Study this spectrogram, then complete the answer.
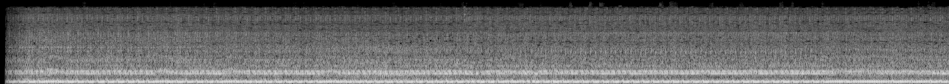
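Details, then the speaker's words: Fiat Punto 4-cylinder petrol engine idling with an uneven, lumpy beat from a cylinder misfire caused by a faulty high-voltage ignition lead, found by pulling leads one at a time; fixed by replacing the bad lead or spark plug. "Fiat Punto is a 4-cylinder engine, which means that one of the cylinders may malfunction and cause shaking."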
